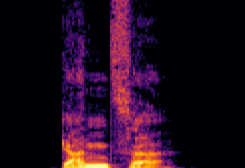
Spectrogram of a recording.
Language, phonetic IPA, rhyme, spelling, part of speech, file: German, [ˈɡant͡sə], -ant͡sə, Ganze, noun, De-Ganze.ogg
